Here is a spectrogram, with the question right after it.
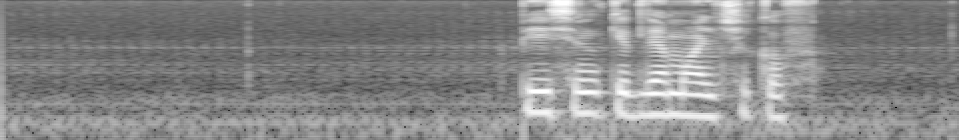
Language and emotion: Russian, neutral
